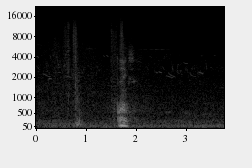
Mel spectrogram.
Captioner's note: none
